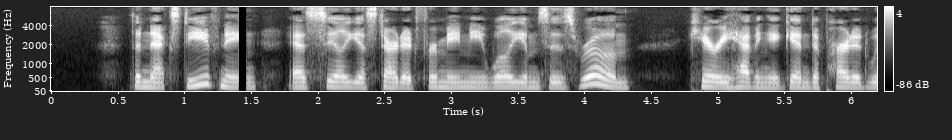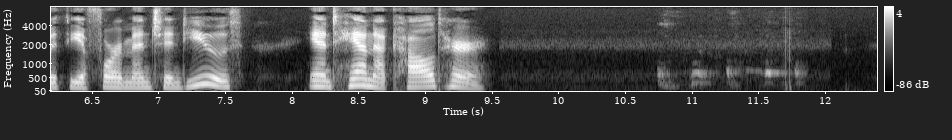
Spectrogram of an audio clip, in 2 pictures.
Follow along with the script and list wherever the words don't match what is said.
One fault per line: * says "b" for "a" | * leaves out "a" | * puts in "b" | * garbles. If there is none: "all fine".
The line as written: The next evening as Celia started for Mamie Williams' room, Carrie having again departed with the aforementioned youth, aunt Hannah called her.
all fine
